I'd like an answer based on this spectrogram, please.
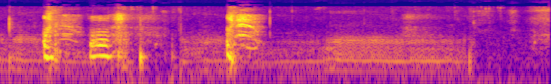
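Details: A Neapolitan Mastiff crying: a few bursts of hoarse, whining vocal sounds in the first half, each under a second, then a lower drawn-out moan before fading into quiet.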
